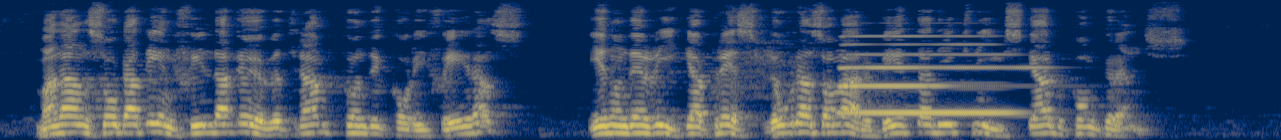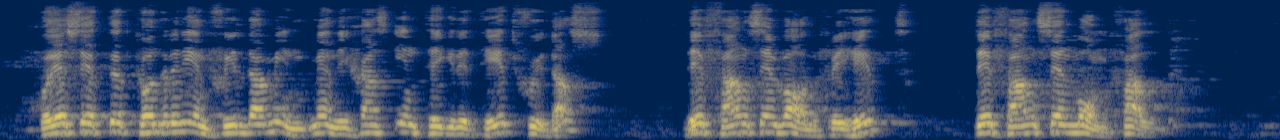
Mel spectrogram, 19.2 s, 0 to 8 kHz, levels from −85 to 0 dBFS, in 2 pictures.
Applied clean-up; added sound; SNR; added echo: classical method WPE with log-MMSE.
